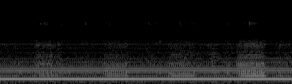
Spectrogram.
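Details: American Philips valve radio with a mains transformer and 1.4V valves, powered through a step-down adapter: a steady low buzzing hum that doesn't change, with faint ticking underneath. The set hums loudly from the mains.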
